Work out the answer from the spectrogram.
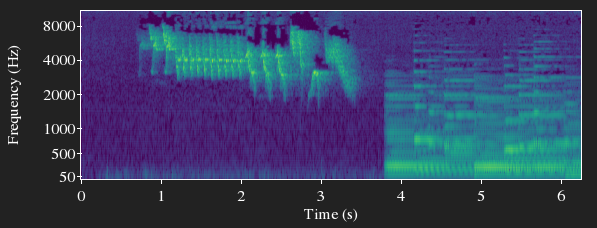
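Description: A songbird sings a fast, high, trilling phrase of rapid notes. About four seconds in, gentle piano music comes in with sustained chords.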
